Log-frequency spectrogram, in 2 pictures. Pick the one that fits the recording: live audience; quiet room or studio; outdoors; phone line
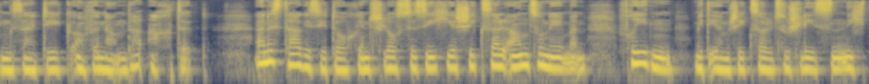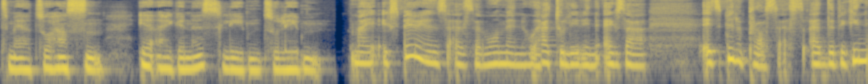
quiet room or studio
